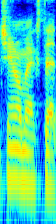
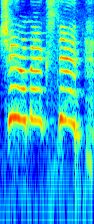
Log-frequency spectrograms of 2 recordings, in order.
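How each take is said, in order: First: Said in the usual way. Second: Shocked shout. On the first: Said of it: "everybody was saying". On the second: Pretend. Fan calling Shane's fall, shocked and high. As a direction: cry it out as if he really fell. Live play-by-play of the match.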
